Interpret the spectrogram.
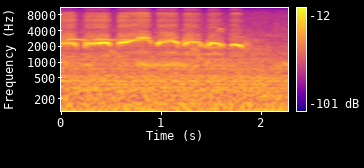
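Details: Diederik cuckoo gives a series of clear, high whistled notes in quick succession, slightly rising and falling, heard on an afternoon-to-sunset safari drive on 26 November 2014, with faint background bird chatter.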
